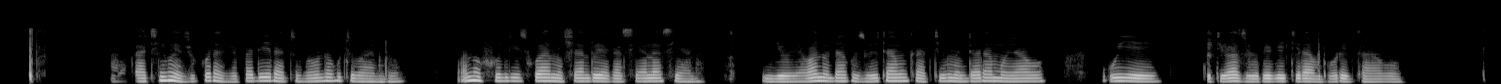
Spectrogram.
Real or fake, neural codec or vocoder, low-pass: real; none; 5.4 kHz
